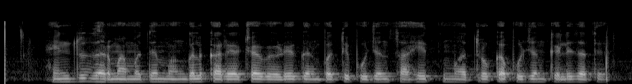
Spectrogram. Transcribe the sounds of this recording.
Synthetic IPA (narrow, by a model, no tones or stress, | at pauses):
hind̪ud̪ʱəɾmaməd̪ʱːjeməŋɡəlkaɾjat͡ɕjaʋeɭeɡənpət̪iːpud͡ʑənsaɦit̪mət̪ɾokapud͡ʑənkeled͡zat̪e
